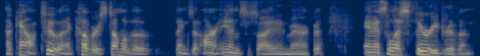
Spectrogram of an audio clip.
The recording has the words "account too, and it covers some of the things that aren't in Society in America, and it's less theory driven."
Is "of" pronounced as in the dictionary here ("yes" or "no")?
yes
